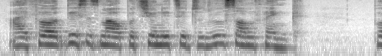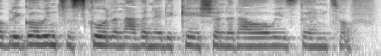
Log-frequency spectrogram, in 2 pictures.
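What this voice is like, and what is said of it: Mixed African and Liverpool accent. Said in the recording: “my accent hasn't changed. It's just sort of got mixed with the African and the Liverpoolian together.”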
